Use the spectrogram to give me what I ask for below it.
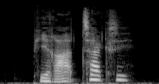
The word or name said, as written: pirattaxi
